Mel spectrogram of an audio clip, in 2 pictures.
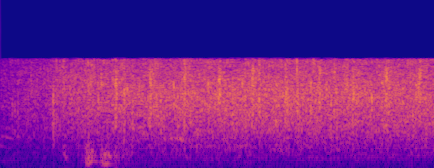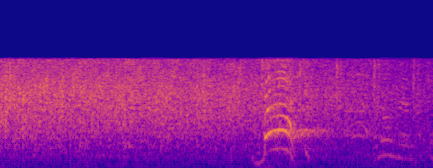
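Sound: audience applause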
